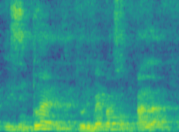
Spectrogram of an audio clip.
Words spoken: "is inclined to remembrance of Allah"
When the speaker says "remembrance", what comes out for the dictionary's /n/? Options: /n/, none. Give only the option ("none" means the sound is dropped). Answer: none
